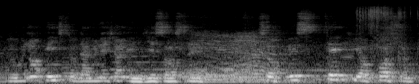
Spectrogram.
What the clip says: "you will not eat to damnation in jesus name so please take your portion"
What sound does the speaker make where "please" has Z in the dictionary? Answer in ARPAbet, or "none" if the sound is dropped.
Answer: S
